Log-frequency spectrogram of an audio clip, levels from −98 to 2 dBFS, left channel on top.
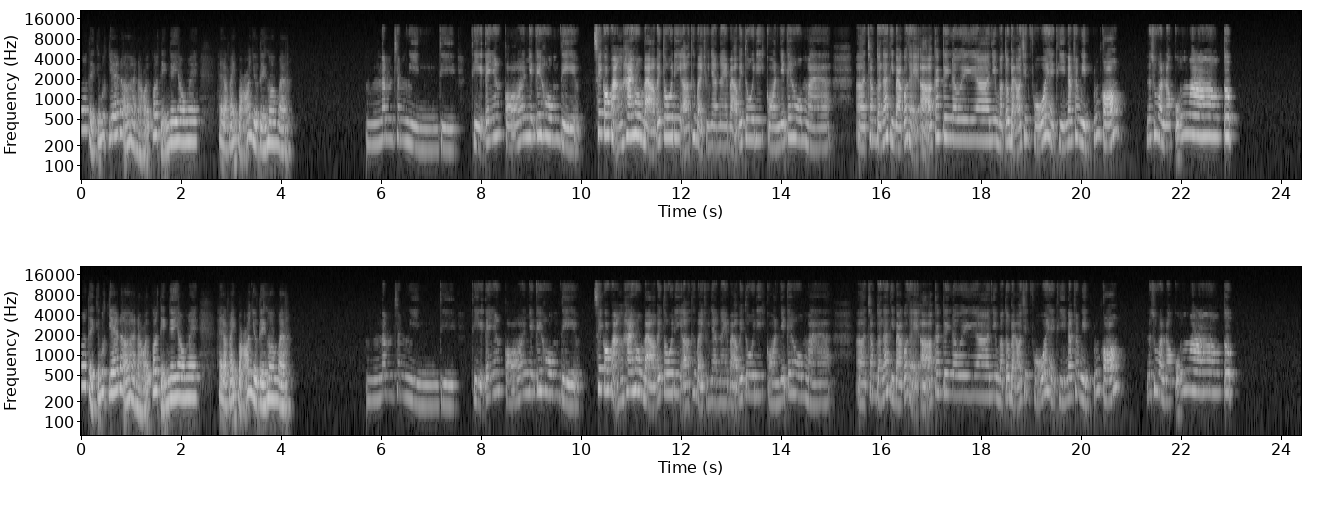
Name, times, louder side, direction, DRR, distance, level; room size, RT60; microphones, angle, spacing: voice 1, 0.0-2.3 2.8-4.2, right 2 dB, 85° right, 0.9 m, -29 dB
voice 2, 5.7-7.5 7.8-10.0 10.3-20.8 21.3-23.0, left 6 dB, 80° left, 0.5 m, -31 dB
3.1 x 2.1 x 3.8 m
head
